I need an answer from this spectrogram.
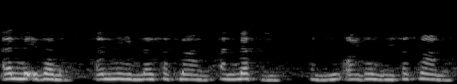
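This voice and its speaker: A woman with an Egyptian accent gives a patient grammar lesson. She names each letter with a pause after it. Her voice is fairly high and husky, and the recording sounds dull and lo-fi. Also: flat delivery. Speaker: Arabic teacher.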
